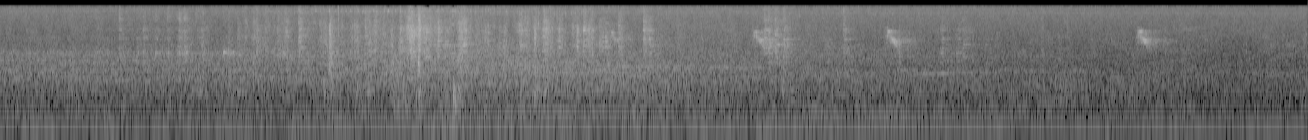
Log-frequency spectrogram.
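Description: Short, high bird chirps repeating every second or two over a faint steady street background. About three seconds in there is a brief rise in noise with light rattling, as a bicycle passes close by.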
